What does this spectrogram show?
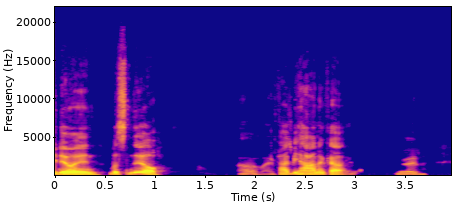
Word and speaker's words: Hanukkah: of kanuka and uh I think it's pronounced chanuka chanuka that's right sorry I apologize you are correct it is chanuka wow that's what I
